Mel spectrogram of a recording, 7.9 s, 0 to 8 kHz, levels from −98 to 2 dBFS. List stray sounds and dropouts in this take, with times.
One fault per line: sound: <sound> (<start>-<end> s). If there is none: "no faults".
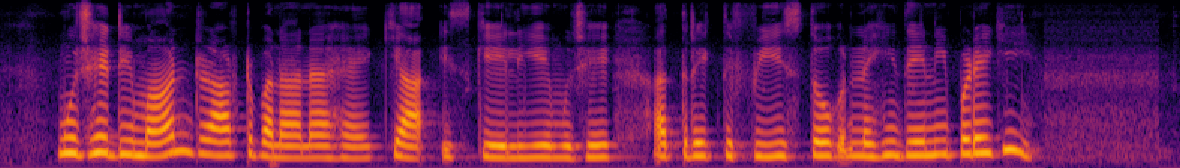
no faults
